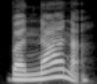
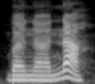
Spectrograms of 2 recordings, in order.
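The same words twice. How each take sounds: First: The stress is on the middle syllable. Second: The stress is on the last syllable. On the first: The speaker calls it right. "So the middle syllable is our stressed syllable here" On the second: The speaker calls it wrong. "if I try to stress on the last syllable"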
